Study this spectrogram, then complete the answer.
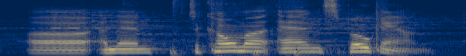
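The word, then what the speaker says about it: Spokane: and then Tacoma and Spokan that's I was told today that's how you say it spoke been told by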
